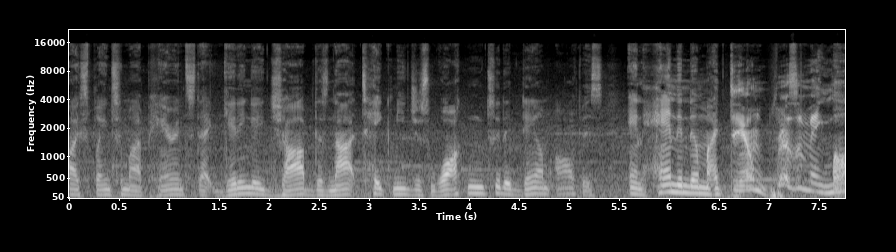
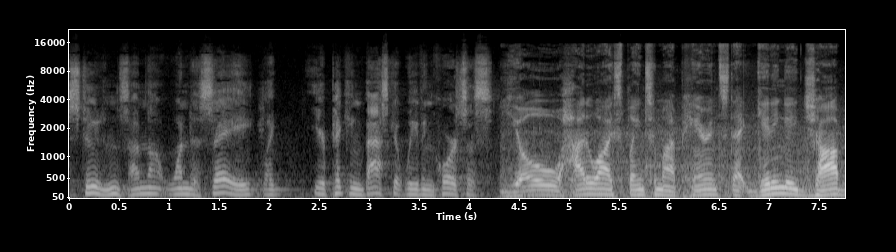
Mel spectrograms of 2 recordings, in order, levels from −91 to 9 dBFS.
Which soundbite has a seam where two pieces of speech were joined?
second; 1 cut; at 4.3 s

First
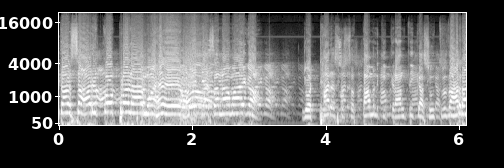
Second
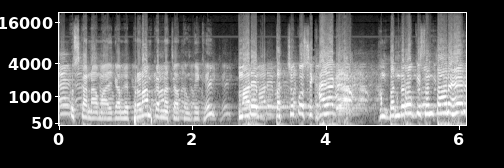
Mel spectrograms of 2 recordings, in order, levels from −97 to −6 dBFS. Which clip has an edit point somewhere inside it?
second; 1 cut; at 2.7 s

